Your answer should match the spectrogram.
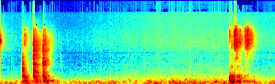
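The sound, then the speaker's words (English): A police inspector knocks on the door of a small flat in a residential district: three quick, solid raps, a few seconds of quiet with a low background rumble, then another short pair of knocks. No one speaks. “But instead, he knocked.”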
